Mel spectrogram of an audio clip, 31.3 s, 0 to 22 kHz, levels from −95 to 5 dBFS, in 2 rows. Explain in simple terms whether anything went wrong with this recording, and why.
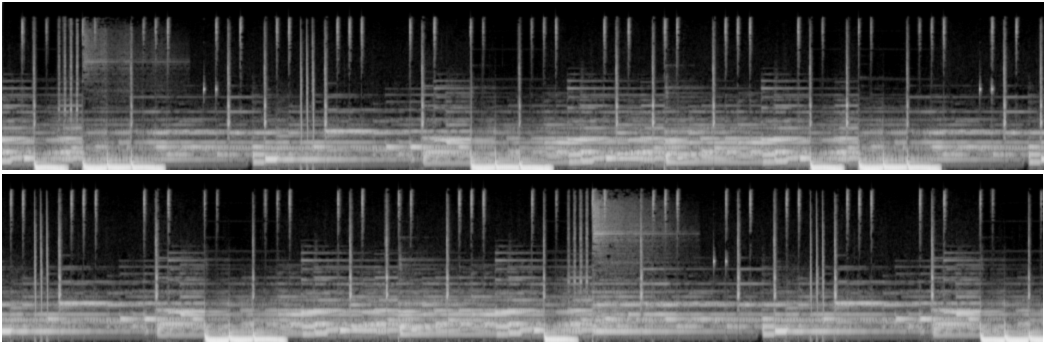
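At 7.03 s there is a tiny tick, as if the sound blinked out for an instant. This is a block of digital silence: about 4 ms of the audio was replaced by zeros, so the sound drops abruptly to nothing and snaps back.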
